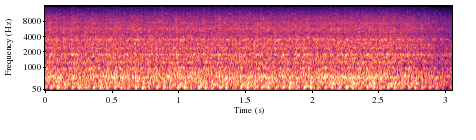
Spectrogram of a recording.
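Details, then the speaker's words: 2005 Ford Freestar 3.9L V6 warming up at idle after an engine swap and uncrossing plug wires 5 and 6: uneven stumbling low pulse, about four beats a second; misfire, aftermarket plug wires suspected. "yeah she got a misfire"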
